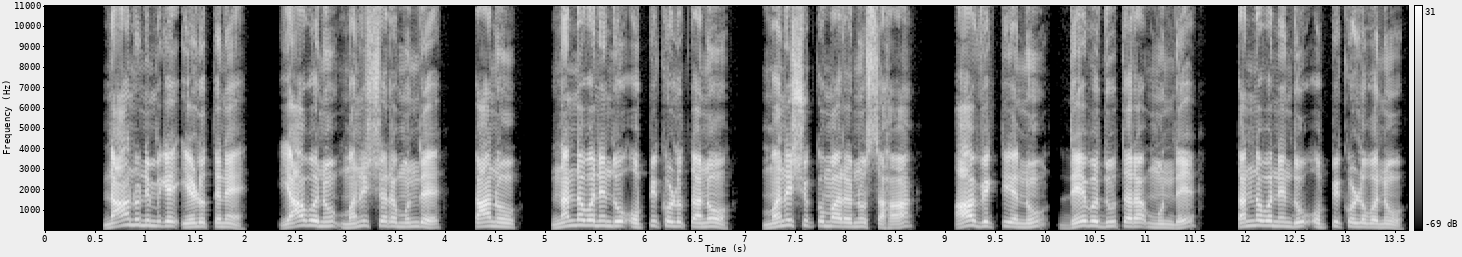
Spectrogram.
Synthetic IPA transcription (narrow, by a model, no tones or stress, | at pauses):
naːnunimɐɡe̞ʔe̞ːɭut̪ːeːne̞ | jaːʋɐnumɐnuʂjɐɾɐmund̪e̞ | t̪aːnu | nɐnːɐʋɐne̞nd̪uʔopːikɔɭːut̪ːaːno̞ː | mɐneʃɐkumaːɾɐnusɐɦɐ | aːʋjɐk̚t̪ijɐnːud̪ɛːʋɐd̪uːt̪ɐɾɐmund̪e̞ | t̪ɐnːɐʋɐne̞nd̪uʔopːikɔɭːuʋɐnu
